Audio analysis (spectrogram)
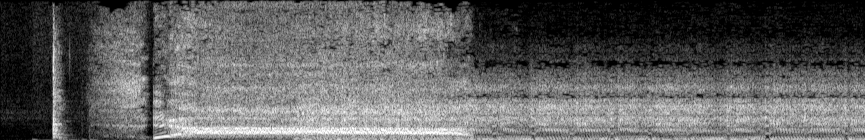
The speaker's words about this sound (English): Give me a scream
